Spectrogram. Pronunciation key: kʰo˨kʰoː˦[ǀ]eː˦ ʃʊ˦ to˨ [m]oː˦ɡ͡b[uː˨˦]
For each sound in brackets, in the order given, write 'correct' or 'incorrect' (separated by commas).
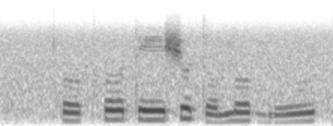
incorrect, correct, correct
